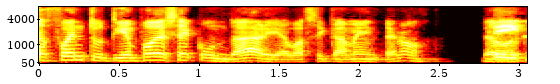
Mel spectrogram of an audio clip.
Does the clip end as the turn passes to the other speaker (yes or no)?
yes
